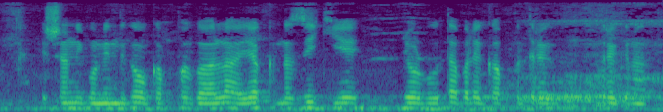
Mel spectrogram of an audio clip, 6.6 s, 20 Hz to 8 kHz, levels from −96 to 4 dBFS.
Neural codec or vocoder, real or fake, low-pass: none; real; 7.2 kHz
